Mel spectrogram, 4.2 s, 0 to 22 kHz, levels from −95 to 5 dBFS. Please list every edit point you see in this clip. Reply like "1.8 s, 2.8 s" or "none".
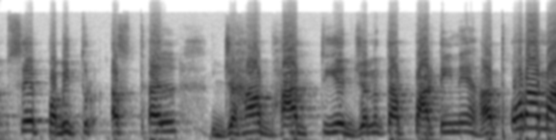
none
